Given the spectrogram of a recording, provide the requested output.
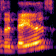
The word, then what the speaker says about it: Zendejas: of Steven Fibs and his name I believe is pronounced Noah Zandez and there was a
